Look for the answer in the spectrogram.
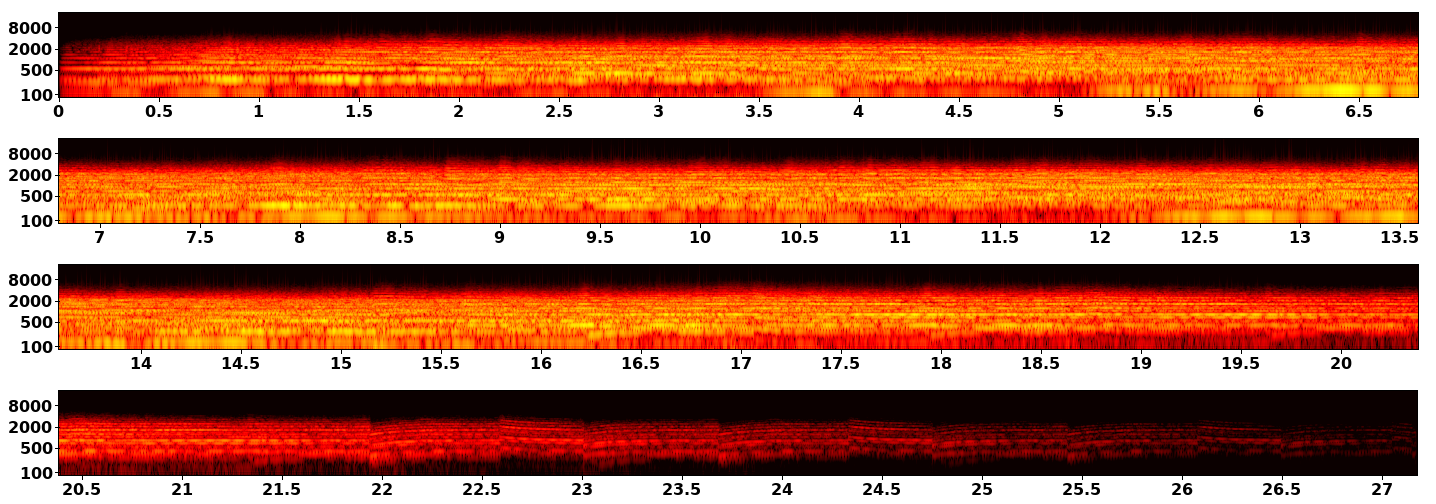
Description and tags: warm fanfares. ambient trumpets.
